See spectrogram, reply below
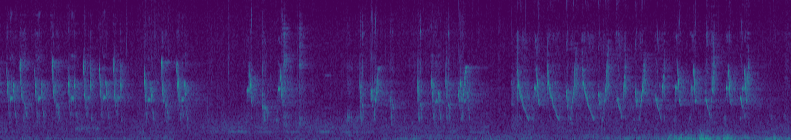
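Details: Energetic song of a bar-winged prinia, intended to prompt lazy or silent birds: fast trains of high, piercing chip notes, interrupted by brief gaps and resuming in longer rapid runs, over soft low rumbling.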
